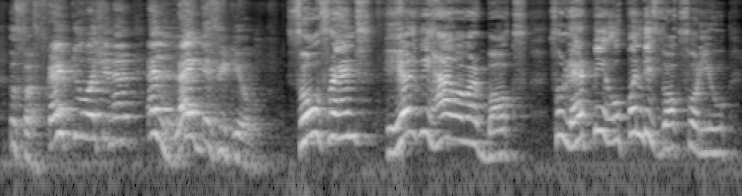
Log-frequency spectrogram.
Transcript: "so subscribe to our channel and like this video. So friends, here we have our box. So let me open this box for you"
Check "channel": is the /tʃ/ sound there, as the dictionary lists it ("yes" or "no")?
no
